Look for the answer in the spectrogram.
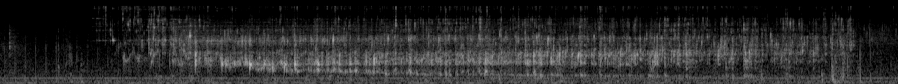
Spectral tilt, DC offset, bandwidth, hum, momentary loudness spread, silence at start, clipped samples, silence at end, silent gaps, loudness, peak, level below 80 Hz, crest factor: -1.5 dB/octave; under 0.1%; 17 kHz; none; 12 LU; 0 s; under 0.1%; 0 s; none; -31 LUFS; -6 dBFS; -54 dBFS; 26 dB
